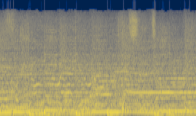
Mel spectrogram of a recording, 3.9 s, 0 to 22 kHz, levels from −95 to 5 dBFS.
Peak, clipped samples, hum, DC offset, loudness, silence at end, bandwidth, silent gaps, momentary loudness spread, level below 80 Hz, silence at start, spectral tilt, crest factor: 0 dBFS; 0.1%; none; under 0.1%; -9 LUFS; 0 s; 16.5 kHz; none; 1 LU; -18 dBFS; 0 s; -4.5 dB/octave; 8 dB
